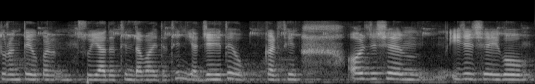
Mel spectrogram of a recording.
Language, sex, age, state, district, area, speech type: Maithili, female, 18-30, Bihar, Darbhanga, rural, spontaneous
